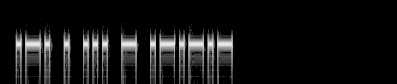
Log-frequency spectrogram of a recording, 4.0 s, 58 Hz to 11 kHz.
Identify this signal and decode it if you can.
Morse code, heard as a keyed tone, about 25 wpm, 700 Hz. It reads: REST.
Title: Sentences from Top 1000 Words - Review Part 2 - 25wpm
